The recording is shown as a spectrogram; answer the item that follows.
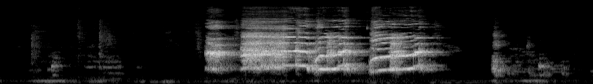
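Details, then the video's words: Pelung rooster crowing: faint clucks, then a long, loud multi-part crow of roughly two and a half seconds that breaks into segments, ending with a few brief clucks. "ember ayam pelung berkokok"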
